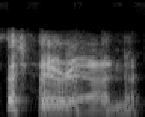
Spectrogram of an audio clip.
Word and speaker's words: Tyrion: where Tyrion says, that's how it's pronounced, Tyrion.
